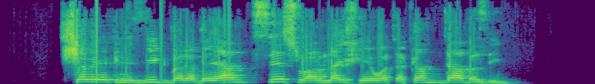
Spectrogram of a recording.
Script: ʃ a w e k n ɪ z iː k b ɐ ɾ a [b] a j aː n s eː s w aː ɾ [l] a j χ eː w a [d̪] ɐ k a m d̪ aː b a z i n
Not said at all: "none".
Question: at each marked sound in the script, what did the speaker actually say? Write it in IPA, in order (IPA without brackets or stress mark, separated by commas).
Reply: b, l, t̪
